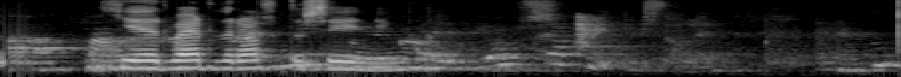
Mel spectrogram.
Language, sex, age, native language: Icelandic, female, 9, Icelandic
